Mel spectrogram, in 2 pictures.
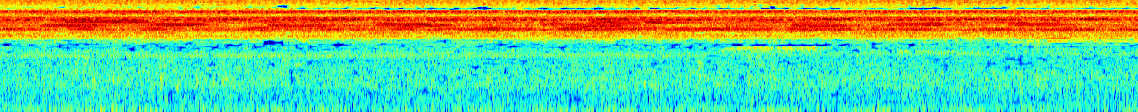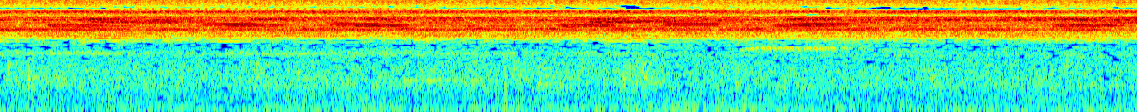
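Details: Dense nocturnal insect chorus in rainforest near Corcovado National Park on Costa Rica's Osa Peninsula at midnight: a steady, high shimmering wall of pulsing, trilling and buzzing, with faint whistled tones layered on top throughout.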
